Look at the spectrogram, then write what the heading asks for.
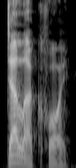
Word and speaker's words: Delacroix: Bobby and Haley Jones and Dickie Delacroix, the villagers pronounced this name Delacroix, eventually made a pile of stones in one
